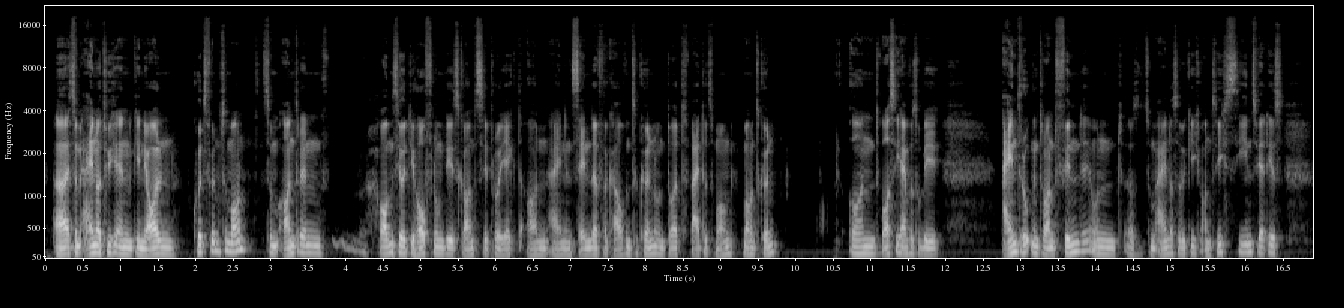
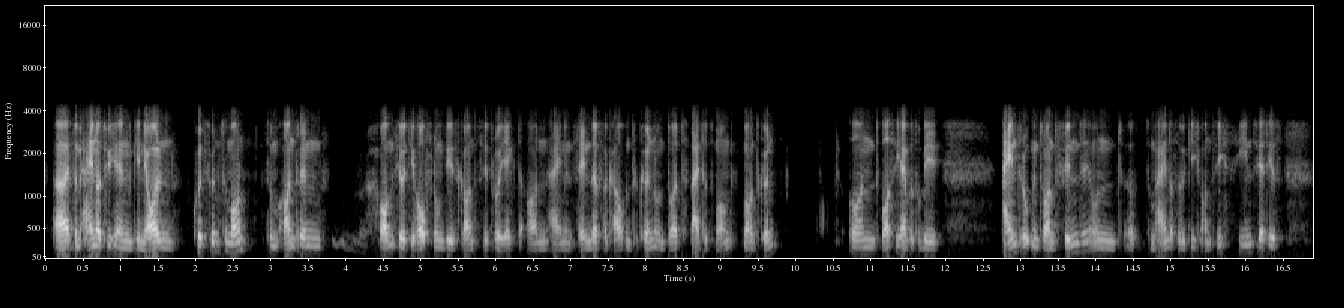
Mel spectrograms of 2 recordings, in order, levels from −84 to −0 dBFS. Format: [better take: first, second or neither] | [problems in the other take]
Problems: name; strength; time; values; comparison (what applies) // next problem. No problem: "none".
first | phone-call audio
